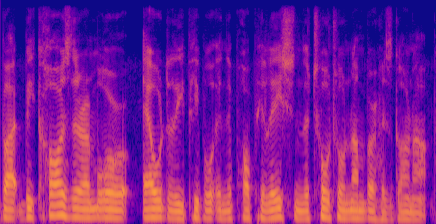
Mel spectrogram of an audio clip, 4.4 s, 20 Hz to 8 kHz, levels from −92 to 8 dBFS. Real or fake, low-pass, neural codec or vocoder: fake; 7.2 kHz; vocoder, 22.05 kHz, 80 mel bands, Vocos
